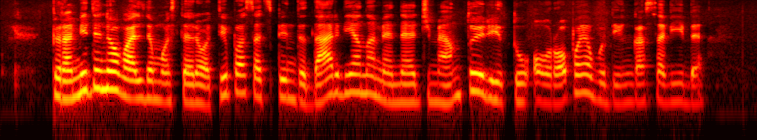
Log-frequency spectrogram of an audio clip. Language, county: Lithuanian, Šiauliai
